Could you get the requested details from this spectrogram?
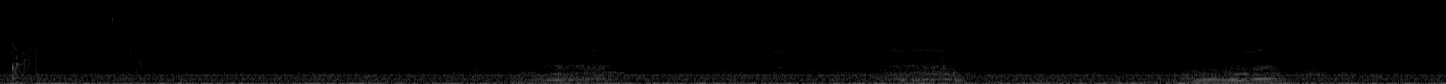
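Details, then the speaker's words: Snoring: faint, rhythmic snoring from a sleeping adult nearby, roughly every three seconds, over a low steady room hum. "i mean there's no way you guys can't hear the snoring sorry it's the world i live in"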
